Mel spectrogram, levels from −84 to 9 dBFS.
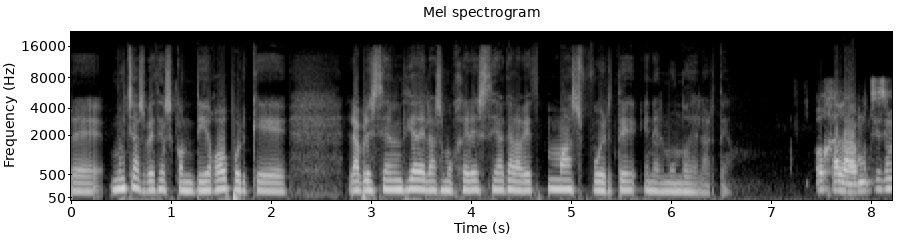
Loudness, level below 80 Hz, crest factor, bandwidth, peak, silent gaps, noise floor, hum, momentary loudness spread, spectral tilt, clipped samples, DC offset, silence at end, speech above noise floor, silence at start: -18 LUFS; -40 dBFS; 14 dB; 16 kHz; -4 dBFS; none; -57 dBFS; none; 9 LU; -6 dB/octave; under 0.1%; under 0.1%; 0 s; 40 dB; 0 s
